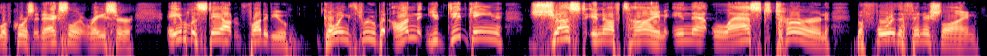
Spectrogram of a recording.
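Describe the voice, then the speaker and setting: Male stream host, formal broadcaster manner, slightly high voice, dry close mic. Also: a bit bright, no echo, rough recording. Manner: formal, broadcaster-like, chatty with fillers. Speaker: league broadcaster, interviewer. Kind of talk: live stream commentary interview. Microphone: desktop mic on voice chat.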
